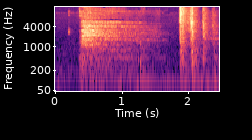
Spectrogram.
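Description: A person sighs: a breathy exhale that starts about a third of a second in and fades away over about a second. A few light clicks follow near the end.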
